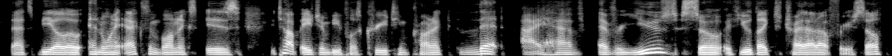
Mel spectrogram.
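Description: A man with a hoarse voice that is starting to give out, talking through his fitness podcast with upbeat, pep-talk energy. His voice sits a little low, and the sound is dry and close with no room around it. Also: a little mellow, no echo. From Pacific Northwest, USA. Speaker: podcast host and fitness coach. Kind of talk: casual solo podcast talk with sponsor reads.

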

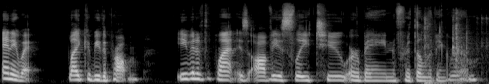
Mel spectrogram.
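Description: A woman's voice: mid-range voice, fast talker, slight background noise, natural voice. A woman playing a sarcastic, rambling teenage sound editor in a comedic audio drama. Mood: dry, annoyed. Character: teenage sound editor hosting a show, sardonic, self-doubting rambler.

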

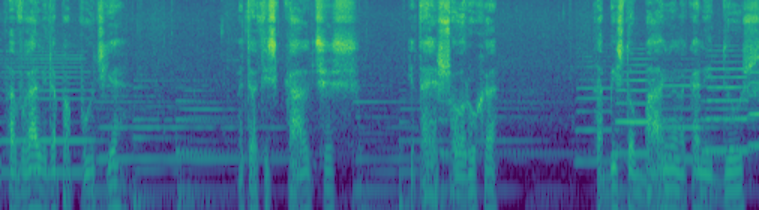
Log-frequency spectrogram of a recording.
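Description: An actor playing a brooding journalist and amateur sleuth in a radio play, measured and introspective. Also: male voice, sits low. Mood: brooding, slow. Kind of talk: radio play narration and dialogue. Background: music.

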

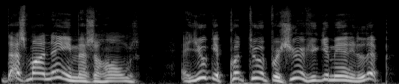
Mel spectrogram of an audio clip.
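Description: A man voicing a hulking, menacing bruiser who blusters in rough, ungrammatical slang. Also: high-pitched, sing-song, brisk, dry recording, studio quality. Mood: threatening.

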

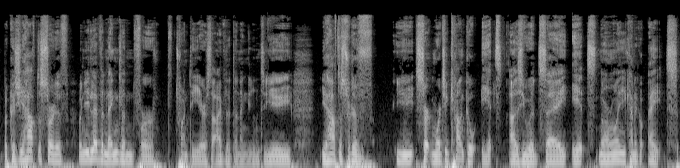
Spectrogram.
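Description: A man from Northern Ireland with a softened Northern Irish accent, hosting a casual podcast chat, hesitant and laughing often. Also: medium pitch, no room sound. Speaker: podcast host.

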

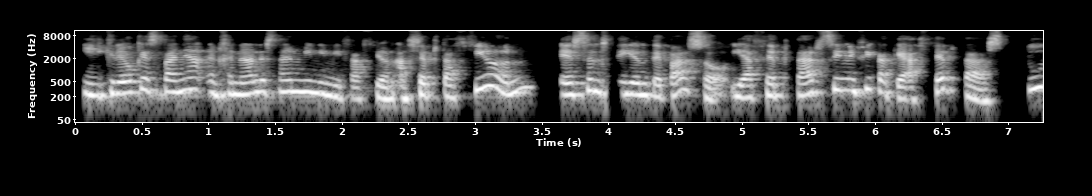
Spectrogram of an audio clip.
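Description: Woman explaining thoughtfully. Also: a little high. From Spain. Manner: thoughtful, explanatory, frequent restarts. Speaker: intercultural educator. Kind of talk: reflective interview talk.

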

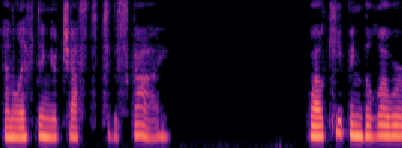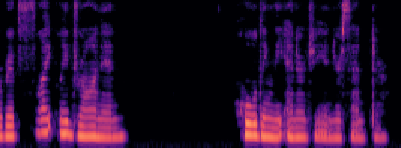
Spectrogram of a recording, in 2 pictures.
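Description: Slow, mellow, softly creaky meditation guide. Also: medium pitch, steady tone, dry recording. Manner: measured, soothing instructional delivery.

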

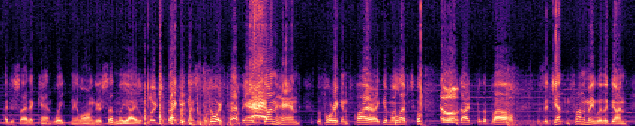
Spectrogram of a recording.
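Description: An actor playing a tough, wry American secret agent who tells his story in terse, deadpan 1950s radio drama style. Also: fairly high pitch, fast, creaky. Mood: suspenseful narrating. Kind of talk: 1950s radio drama acting, first-person hard-boiled narration. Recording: muffled vintage radio recording with music.

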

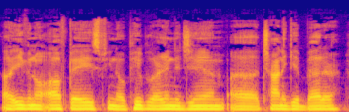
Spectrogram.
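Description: A man in his twenties giving casual interview answers as an athlete, phrasing things haltingly. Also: mid-range voice, monotone, warm tone, no echo. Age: 20s. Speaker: professional basketball player being interviewed.

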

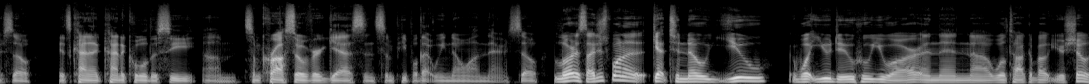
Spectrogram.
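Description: A man hosting a podcast, chatting in a relaxed way with many fillers. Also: sits low, no room sound, clean studio sound. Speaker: podcast host. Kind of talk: casual podcast interview.

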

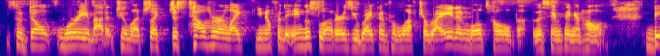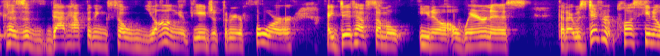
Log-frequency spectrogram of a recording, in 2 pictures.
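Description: A woman in her fifties whose first language is Urdu, telling stories in a relaxed conversation with many "like"s and "you know"s. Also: fairly low pitch, brisk, lo-fi sound. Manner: chatty, storytelling, frequent "like" and "you know". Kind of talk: casual conversation.

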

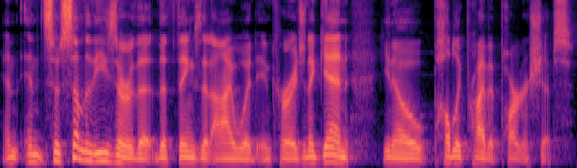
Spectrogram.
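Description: Earnest man from Tennessee, lowish voice. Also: brisk, fairly bright tone. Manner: earnest, many restarts and "you know". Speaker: guest physician. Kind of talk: radio interview answers.

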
